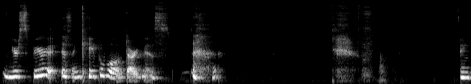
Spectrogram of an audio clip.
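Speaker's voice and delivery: wiping tears and pushing on through the line; teary. Real, not acted. Rereading to viewers after crying, tearful with a laugh. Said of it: "get these tears out of my eyes".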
